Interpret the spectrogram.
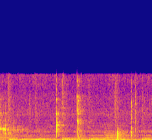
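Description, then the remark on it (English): A utensil scrapes and clicks against a bowl while stirring goat cheese with salt, pepper and extra virgin olive oil into a smooth, creamy mixture, with several sharp taps at irregular intervals over a soft, steady scraping. No one speaks. “So I'm just gonna start to work these ingredients just until we have a nice, smooth, creamy goat cheese mix.”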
